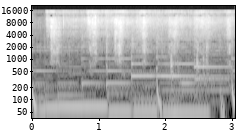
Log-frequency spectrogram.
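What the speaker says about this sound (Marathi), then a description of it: "त्यामध्ये आपलं जे खोबरं आहे किसलेलं ते मी घालून घेते" Grated coconut sautéed in a hot pan as part of making steamed modak, with a steady close sizzle and soft stirring scrapes running throughout, while tonal music plays over the sound.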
